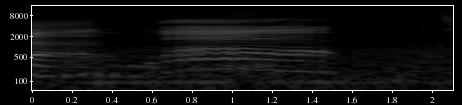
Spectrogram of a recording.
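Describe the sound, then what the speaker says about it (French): A small sheep bleats nearby, first a short cry and then a longer wavering bleat, both clear against quiet outdoor background. "il y a un petit mouton, trop mignon"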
